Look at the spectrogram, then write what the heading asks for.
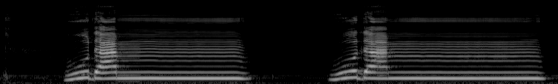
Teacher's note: جو نون کی آواز ہے اس کو ہم گنہ کرتے ہوئے میم کے ساتھ ملائیں گے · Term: ادغام بالغنہ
